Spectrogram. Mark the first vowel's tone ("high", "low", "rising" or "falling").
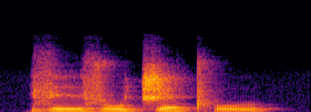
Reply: low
